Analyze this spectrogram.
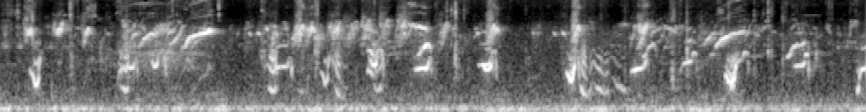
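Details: Feeding-time chirping from young grey francolins in captivity: rapid, high, thin twitters and brief rising and falling peeps, many overlapping and uneven in rhythm, over low background rumble.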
